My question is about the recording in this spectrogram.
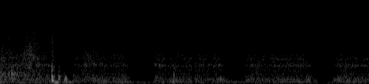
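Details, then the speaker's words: Tesla Model S door handle not presenting, microphone held close: a faint motor whir starts and stops about once a second, with the motor cycling back and forth because the paddle gear that pushes the handle out is missing. "and if you can hear that noise that's that paddle gear cycling back or the motor cycling back and forth there's no paddle gear there and so you just hear the the paddle gear trying to push the door handle out"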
